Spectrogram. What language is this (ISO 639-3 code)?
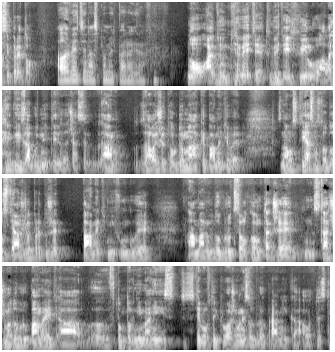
slk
